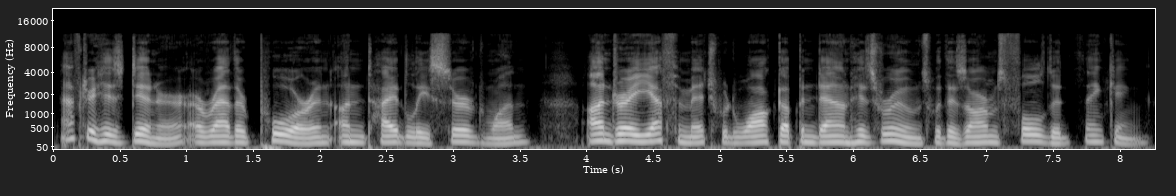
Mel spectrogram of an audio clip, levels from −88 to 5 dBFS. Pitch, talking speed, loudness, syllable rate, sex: 135 Hz, 160 wpm, -20 LUFS, 4.8 syllables/s, male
